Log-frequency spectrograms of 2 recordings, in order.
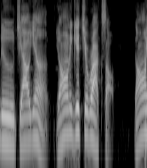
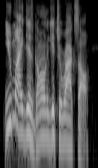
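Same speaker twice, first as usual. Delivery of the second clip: ordinary talk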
